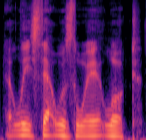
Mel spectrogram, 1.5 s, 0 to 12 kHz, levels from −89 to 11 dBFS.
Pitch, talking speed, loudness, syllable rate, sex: 125 Hz, 325 wpm, -17 LUFS, 6.6 syllables/s, male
